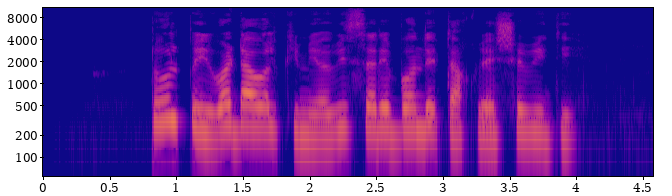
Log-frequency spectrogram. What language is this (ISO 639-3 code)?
pus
